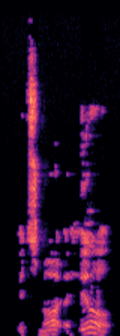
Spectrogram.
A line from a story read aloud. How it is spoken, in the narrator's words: gasped Claus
